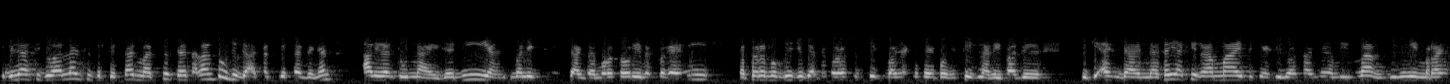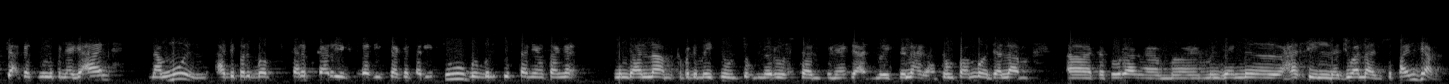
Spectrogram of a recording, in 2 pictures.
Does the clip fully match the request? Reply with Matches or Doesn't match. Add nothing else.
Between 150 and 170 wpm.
Matches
